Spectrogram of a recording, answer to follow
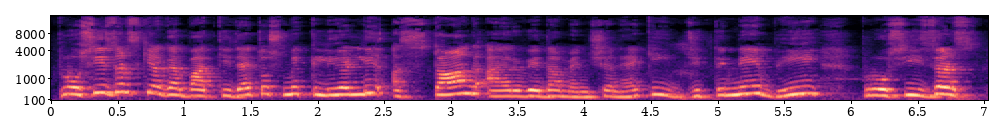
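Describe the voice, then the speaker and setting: A young woman explains medical rules in a methodical vlog, going through points one by one with frequent pauses. Her voice is mellow and warm. The sound carries a roomy echo. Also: a little high. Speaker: Ayurvedic surgeon and postgraduate scholar. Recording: echoey room.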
